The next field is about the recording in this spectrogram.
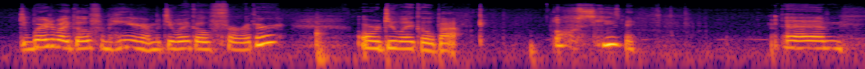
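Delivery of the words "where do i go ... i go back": ordinary talk, nothing marked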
